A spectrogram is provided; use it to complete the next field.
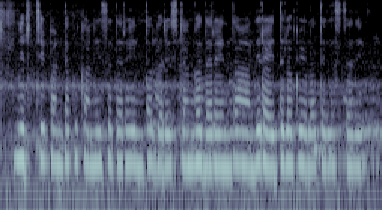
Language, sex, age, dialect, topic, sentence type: Telugu, female, 18-24, Telangana, agriculture, question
